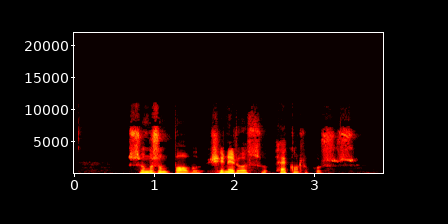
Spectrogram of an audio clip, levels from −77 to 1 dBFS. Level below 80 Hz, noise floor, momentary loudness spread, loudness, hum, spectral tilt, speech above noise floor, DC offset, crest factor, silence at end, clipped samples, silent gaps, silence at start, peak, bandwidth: -58 dBFS; -69 dBFS; 14 LU; -28 LUFS; none; -4.5 dB/octave; 41 dB; under 0.1%; 24 dB; 0.35 s; under 0.1%; none; 0.7 s; -6 dBFS; 11.5 kHz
